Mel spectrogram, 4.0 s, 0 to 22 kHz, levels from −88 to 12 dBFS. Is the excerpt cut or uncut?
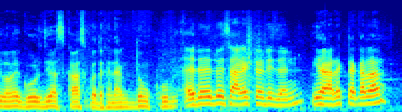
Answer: cut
